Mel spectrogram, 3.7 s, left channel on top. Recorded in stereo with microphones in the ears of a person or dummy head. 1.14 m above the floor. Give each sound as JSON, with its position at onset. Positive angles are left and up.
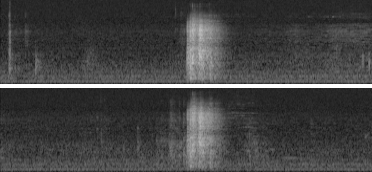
{"t": 1.9, "sound": "crumpling", "side_deg": 15, "distance_m": 1.3}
